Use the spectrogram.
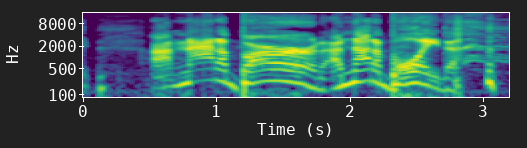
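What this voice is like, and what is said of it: New York-accented cartoon character voice. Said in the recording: “Can you do an impression of him? ... is Toad a New Yorker too?”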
